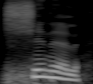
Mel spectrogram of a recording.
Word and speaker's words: Chenel: Procédé Chenel, il faut bien le prononcer, c'est pas Chanel, Chenel International.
